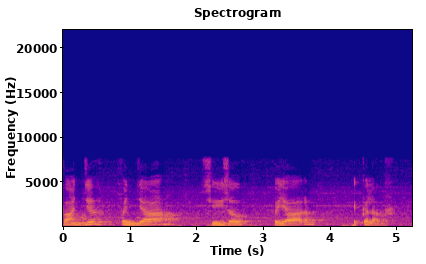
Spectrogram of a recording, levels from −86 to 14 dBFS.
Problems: background sounds at intervals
